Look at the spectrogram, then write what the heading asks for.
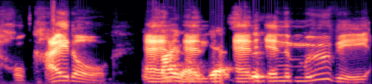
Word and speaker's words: Hokkaido: Hokato. It's not Hokkaidato, it's Hokkaido.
